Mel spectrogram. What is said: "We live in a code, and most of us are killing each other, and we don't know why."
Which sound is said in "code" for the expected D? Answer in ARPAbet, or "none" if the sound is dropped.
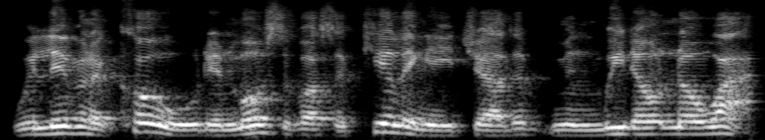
D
